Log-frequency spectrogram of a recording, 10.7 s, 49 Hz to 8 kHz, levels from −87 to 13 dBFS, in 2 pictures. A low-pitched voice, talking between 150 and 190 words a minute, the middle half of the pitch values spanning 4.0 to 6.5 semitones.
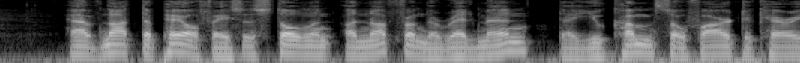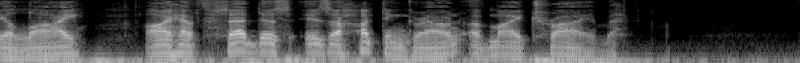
Yes: very low, 90 Hz; average, 180 wpm; average, 4.4 semitones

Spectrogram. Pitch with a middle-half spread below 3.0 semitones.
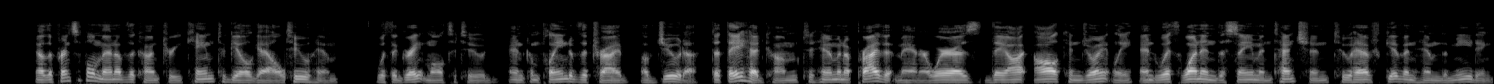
No: average, 3.7 semitones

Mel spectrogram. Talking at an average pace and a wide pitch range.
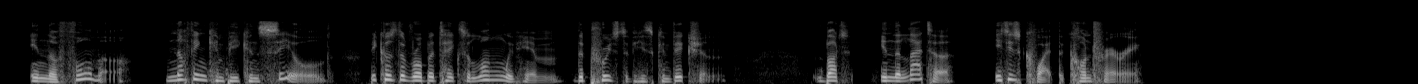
No: slow, 120 wpm; wide, 5.7 semitones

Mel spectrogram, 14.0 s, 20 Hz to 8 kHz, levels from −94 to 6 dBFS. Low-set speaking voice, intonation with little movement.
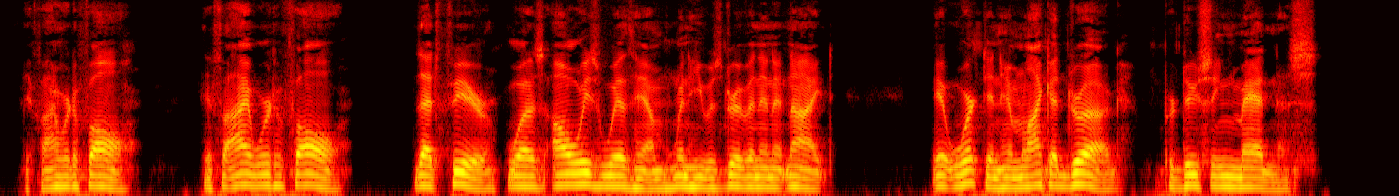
No: low, 115 Hz; average, 3.0 semitones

